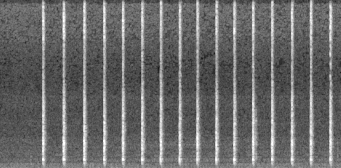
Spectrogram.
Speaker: what happens when I press this little button right here you know that circulates the air in the car watch what happens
